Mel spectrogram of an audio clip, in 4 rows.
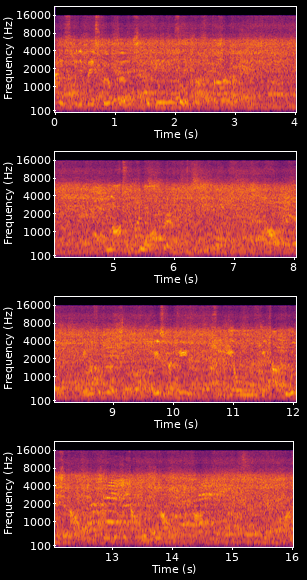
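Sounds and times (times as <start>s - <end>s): chatter of many people: 0.0s - 16.0s.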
